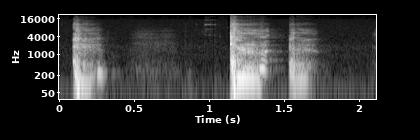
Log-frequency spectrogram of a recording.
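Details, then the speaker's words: Three short, dry coughs from an adult in a quiet room during a livestream; says he is not sick, reports a negative COVID test a couple of weeks earlier, and says coffee isn't helping. "hold on hold on i gotta stop coughing i can't i j the coffee is not helping guys i don't want water i'm not sick i'm not sick i swear"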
